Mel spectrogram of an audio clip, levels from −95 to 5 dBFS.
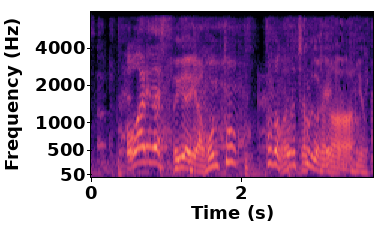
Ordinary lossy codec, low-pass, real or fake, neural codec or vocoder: AAC, 48 kbps; 7.2 kHz; fake; codec, 24 kHz, 6 kbps, HILCodec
